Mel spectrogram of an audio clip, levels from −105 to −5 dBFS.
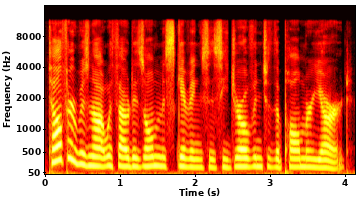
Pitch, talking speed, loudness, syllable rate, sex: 195 Hz, 205 wpm, -19 LUFS, 5.1 syllables/s, female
